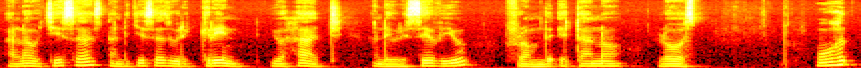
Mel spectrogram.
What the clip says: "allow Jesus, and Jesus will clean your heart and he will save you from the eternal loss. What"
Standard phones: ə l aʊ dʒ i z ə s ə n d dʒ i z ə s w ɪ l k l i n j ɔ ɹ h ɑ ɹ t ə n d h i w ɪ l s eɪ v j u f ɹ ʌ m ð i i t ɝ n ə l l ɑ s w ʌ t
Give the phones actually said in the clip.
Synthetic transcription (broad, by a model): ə l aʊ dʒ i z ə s ə n d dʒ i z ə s w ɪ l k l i n j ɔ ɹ h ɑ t ə n d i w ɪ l s eɪ v j u f ɹ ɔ m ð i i t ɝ n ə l l ɑ s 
